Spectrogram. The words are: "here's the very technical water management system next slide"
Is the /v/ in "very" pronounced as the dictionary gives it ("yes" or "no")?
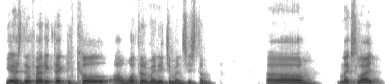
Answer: no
